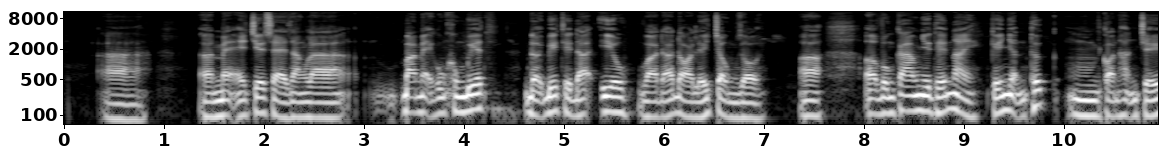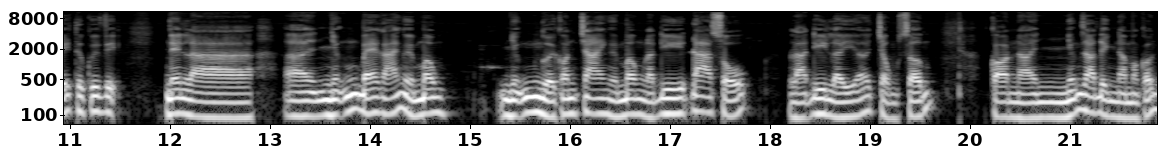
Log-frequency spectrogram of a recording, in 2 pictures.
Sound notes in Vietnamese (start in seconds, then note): 11.5 khịt mũi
